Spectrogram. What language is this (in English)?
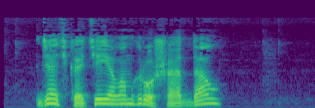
Belarusian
